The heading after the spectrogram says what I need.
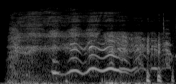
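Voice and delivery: a high, breathy burst of laughter. Real, not acted. Laughing at names.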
